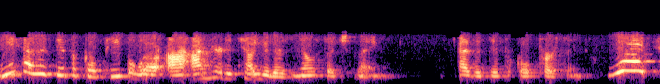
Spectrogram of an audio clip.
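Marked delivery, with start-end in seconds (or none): 0.0-1.4 high imitation of keen hand-raisers; mock enthusiasm, pitched well up; eager agreement. Imitates people raising their hands. 6.1-6.5 loud, very high mock shock; incredulous. Acts out shocked listener's reply.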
